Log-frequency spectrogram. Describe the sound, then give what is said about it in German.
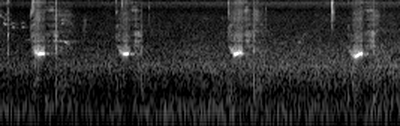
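A person imitates a bullfinch call by whistling during a walk in a park. Four short, soft, piping whistles come at even intervals over a faint outdoor background. “Das ist der Dompfaff. Vogel, den wir dieses Jahr viel gesehen haben.”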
